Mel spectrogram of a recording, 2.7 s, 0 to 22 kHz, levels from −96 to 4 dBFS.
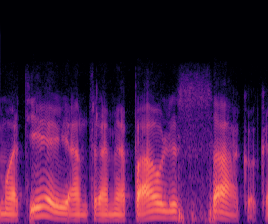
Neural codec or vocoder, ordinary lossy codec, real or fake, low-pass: none; Opus, 32 kbps; real; 7.2 kHz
